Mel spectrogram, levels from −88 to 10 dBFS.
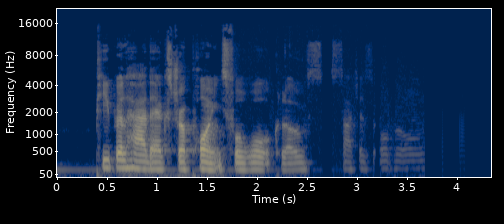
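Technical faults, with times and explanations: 1.74–4.34 s, truncation distortion on a fade: Right after "had extra points" the fade-out turns gritty. From about 2.15 s on it's at its worst. The gain stage is dropping low bits without dither, which fits roughly 9-bit resolution. As the level sinks toward the smallest step, the waveform collapses into a few coarse square steps.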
